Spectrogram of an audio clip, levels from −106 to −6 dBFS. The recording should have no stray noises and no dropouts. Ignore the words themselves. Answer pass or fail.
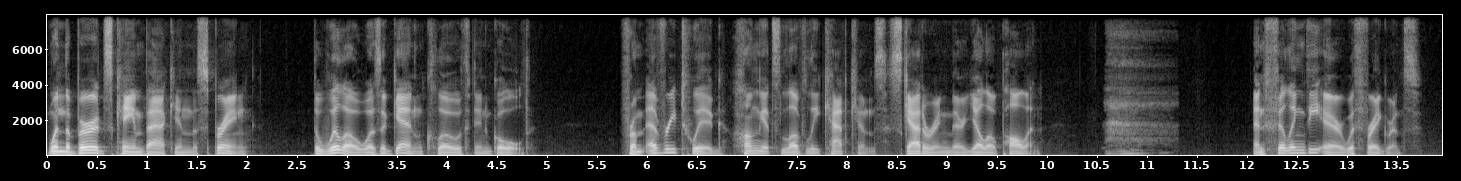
fail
